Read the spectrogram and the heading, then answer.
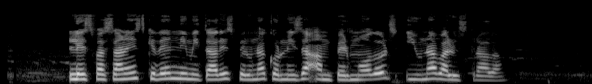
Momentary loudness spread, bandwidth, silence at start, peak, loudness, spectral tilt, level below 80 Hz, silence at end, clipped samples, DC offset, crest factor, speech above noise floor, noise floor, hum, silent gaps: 10 LU; 11 kHz; 0.7 s; -2 dBFS; -22 LUFS; -4 dB/octave; -76 dBFS; 0.9 s; under 0.1%; under 0.1%; 22 dB; 41 dB; -63 dBFS; none; none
